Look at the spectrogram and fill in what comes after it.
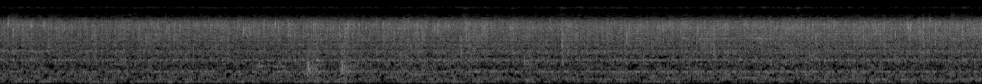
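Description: Butter frying in a small pan with sliced onion, cumin seeds and dried red chillies for a tadka (tempering). It makes a steady sizzle with small pops throughout.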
